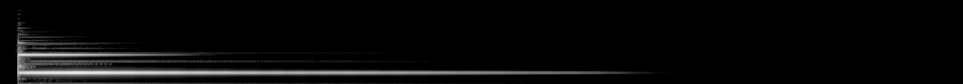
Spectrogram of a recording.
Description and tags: Glass Lid Revisited
lid, ring, gong, percussion, bell, glass, ding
